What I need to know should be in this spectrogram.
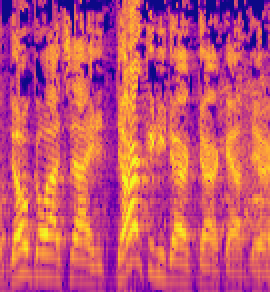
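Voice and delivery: loud, hammed-up frightened warning; mock panicked warning. Spooked husband warning wife about the dark, comic panic. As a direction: blurt it out loudly in comic panic.

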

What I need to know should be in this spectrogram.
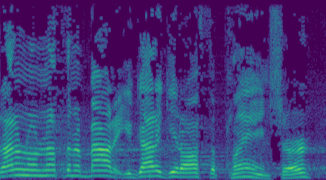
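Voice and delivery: high, loud exasperated dismissal; perturbed flight attendant. Retold or imitated. Attendant insists the passenger get off the plane, loud and exasperated. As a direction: imitate an attendant brushing off a passenger's complaint. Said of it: "she's looking at me very perturbed".

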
